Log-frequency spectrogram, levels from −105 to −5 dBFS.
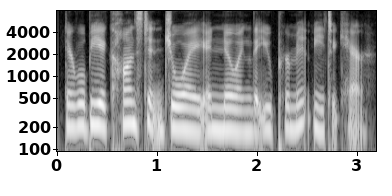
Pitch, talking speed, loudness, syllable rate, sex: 185 Hz, 265 wpm, -17 LUFS, 6.0 syllables/s, female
